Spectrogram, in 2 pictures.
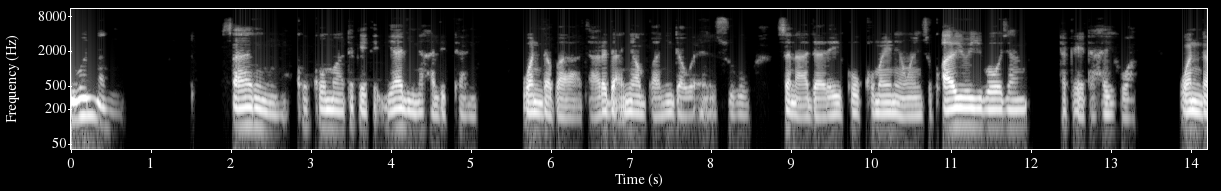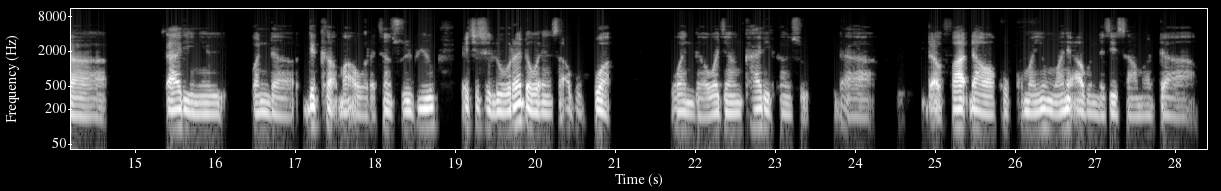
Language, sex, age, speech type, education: Hausa, male, 30-45, spontaneous, tertiary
